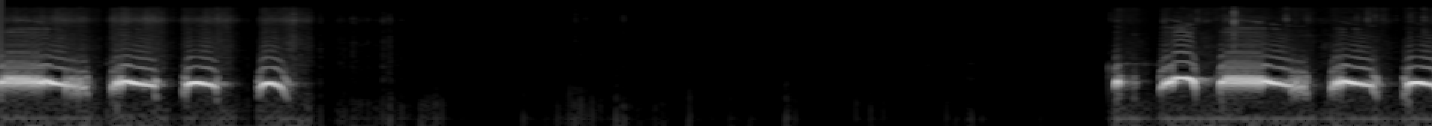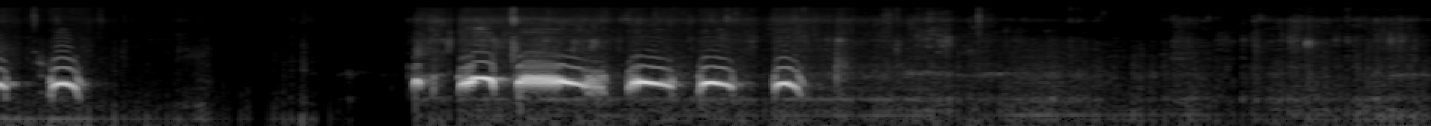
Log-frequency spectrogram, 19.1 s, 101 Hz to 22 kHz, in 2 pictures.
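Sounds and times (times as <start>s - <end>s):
dove cooing: 0.0s - 2.1s, 7.4s - 10.2s, 12.3s - 16.4s.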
